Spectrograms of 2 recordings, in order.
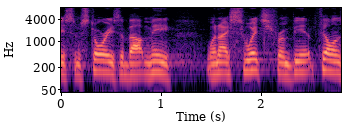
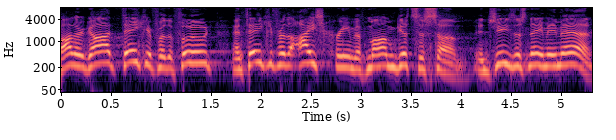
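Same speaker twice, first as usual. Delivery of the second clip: put-on high, raised, proud little boy voice; 8 semitones higher than usual. Telling a story about a little boy asked to say grace, imitating a boy's proud, raised voice. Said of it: "the little boy raised his voice very proud".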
